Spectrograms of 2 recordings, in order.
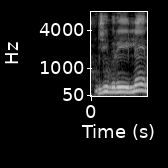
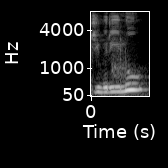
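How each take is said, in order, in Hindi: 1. शब्द का अंत e स्वर से होता है। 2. शब्द का अंत u स्वर से होता है। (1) "जिब्रीले नहीं हो सकता कभी भी" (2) "या तो पेश आएगा या तो ज़बर आएगा"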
